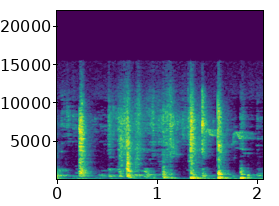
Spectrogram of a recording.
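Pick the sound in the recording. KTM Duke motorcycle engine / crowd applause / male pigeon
male pigeon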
